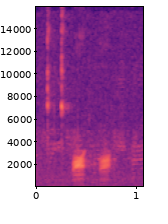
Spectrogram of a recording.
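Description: A person imitates a duck with two short, nasal quacks in quick succession, fairly close and alone.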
